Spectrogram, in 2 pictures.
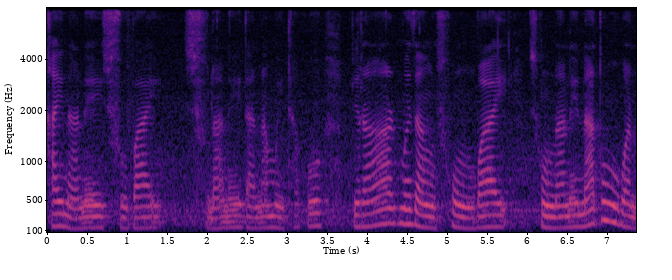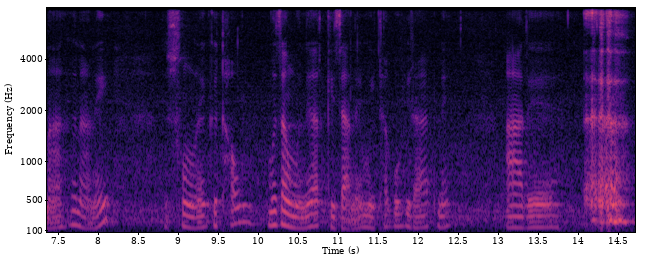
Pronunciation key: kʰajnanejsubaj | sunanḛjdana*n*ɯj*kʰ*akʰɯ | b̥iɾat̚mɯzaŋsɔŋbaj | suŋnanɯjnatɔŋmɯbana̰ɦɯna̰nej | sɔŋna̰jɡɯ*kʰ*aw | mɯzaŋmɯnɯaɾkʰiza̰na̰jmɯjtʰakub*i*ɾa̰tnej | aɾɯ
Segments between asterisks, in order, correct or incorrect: incorrect, incorrect, incorrect, correct

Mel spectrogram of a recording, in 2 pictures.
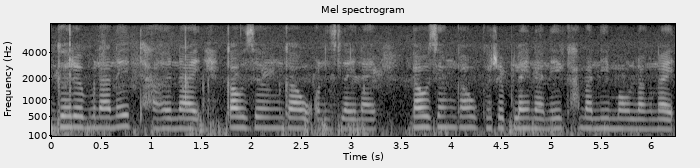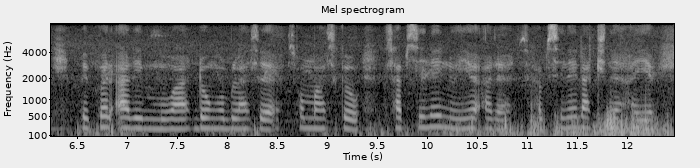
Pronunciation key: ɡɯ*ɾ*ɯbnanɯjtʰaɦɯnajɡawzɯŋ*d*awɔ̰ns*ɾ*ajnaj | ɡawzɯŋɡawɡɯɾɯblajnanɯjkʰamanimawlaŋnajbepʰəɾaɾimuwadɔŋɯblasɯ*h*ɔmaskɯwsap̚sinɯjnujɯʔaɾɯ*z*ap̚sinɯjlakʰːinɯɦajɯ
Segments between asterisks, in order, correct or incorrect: correct, incorrect, incorrect, incorrect, incorrect

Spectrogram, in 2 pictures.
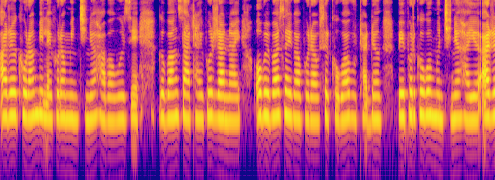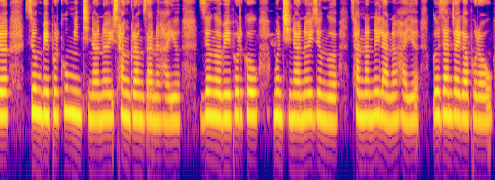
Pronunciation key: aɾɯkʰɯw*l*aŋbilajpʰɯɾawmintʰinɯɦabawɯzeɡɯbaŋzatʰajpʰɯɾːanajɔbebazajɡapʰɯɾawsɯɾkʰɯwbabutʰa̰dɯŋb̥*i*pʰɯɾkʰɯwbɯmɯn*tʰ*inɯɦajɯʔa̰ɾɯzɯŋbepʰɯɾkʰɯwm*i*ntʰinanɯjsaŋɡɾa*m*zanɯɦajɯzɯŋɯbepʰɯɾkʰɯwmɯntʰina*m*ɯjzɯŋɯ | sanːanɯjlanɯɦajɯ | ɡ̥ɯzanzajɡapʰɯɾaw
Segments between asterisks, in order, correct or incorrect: incorrect, incorrect, correct, correct, incorrect, incorrect

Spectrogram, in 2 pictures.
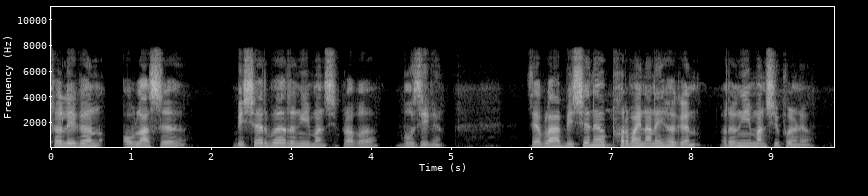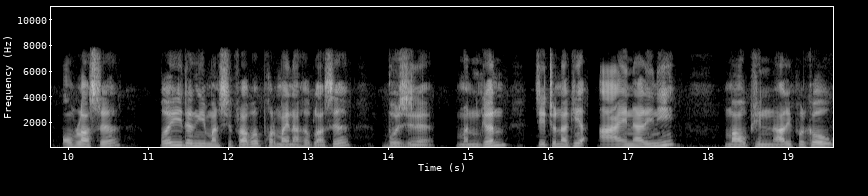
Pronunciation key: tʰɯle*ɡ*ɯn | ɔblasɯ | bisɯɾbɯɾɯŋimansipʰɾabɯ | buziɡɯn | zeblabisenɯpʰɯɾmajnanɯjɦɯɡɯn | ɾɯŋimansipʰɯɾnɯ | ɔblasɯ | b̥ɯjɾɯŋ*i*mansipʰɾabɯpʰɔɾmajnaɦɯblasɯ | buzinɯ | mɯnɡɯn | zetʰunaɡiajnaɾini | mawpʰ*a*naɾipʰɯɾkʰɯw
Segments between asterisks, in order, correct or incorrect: correct, correct, incorrect

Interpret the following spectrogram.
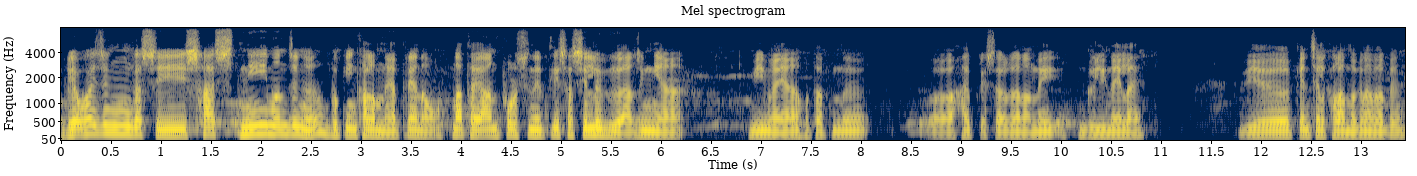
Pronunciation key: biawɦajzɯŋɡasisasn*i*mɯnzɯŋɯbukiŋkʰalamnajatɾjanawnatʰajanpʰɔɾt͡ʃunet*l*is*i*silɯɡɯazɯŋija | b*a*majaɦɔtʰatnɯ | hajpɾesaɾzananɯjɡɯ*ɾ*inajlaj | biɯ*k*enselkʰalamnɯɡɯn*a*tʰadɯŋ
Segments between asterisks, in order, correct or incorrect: correct, correct, incorrect, incorrect, incorrect, correct, correct

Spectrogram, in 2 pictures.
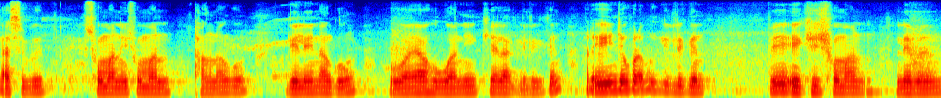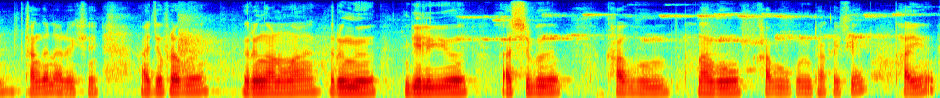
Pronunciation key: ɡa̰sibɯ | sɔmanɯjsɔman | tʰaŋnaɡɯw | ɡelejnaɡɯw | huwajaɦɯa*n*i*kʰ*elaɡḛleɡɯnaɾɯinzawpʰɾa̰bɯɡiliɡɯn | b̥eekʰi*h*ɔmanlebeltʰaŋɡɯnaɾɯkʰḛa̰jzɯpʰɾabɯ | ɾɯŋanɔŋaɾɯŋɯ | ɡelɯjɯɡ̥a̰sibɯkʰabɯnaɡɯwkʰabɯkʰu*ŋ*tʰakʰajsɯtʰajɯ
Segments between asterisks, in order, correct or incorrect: correct, correct, incorrect, incorrect

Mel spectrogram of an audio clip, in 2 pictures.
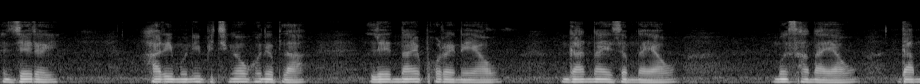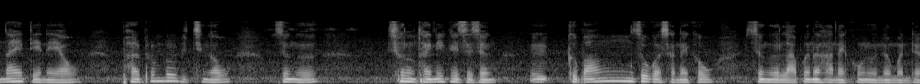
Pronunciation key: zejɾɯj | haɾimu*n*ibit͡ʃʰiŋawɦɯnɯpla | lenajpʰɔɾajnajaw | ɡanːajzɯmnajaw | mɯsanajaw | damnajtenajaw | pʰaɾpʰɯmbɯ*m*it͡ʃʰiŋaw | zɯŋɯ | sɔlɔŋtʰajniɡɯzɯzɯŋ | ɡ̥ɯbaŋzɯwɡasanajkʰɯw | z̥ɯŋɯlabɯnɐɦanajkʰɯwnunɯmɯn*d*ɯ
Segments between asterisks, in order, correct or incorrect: correct, incorrect, correct

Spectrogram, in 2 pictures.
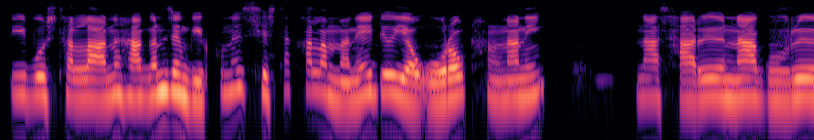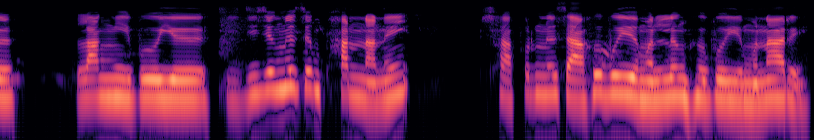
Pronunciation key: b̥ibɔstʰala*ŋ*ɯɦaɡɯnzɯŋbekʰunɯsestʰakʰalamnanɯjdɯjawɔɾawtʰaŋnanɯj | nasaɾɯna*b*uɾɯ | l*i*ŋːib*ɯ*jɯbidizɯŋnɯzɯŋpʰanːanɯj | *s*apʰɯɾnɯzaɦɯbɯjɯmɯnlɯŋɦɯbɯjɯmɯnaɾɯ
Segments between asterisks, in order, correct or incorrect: incorrect, incorrect, incorrect, correct, correct

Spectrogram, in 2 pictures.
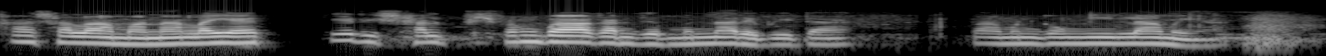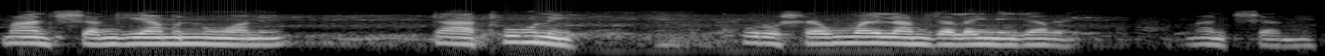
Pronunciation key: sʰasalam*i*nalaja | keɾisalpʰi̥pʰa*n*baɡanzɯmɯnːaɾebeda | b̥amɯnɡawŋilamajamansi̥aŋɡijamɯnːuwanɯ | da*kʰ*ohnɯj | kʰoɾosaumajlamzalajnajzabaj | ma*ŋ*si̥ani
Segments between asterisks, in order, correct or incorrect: incorrect, incorrect, incorrect, incorrect

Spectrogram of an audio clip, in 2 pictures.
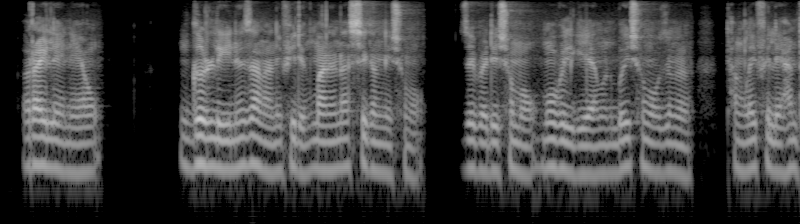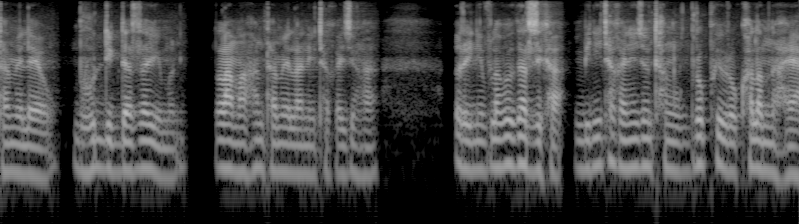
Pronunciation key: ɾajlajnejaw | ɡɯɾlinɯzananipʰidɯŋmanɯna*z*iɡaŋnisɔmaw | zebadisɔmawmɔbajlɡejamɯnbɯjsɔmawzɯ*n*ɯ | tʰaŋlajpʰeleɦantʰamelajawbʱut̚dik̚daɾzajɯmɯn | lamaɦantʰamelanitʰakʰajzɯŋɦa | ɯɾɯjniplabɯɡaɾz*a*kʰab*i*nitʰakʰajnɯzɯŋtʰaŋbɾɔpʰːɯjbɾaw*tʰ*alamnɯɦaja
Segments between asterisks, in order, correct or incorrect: incorrect, incorrect, incorrect, correct, incorrect

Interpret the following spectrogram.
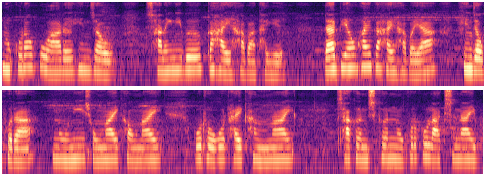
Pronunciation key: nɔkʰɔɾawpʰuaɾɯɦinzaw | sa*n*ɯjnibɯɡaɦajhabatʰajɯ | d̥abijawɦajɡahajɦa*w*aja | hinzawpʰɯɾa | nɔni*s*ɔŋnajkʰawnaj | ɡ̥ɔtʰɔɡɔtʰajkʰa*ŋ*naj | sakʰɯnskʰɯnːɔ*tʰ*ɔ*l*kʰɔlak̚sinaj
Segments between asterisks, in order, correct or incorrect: correct, incorrect, correct, correct, incorrect, incorrect

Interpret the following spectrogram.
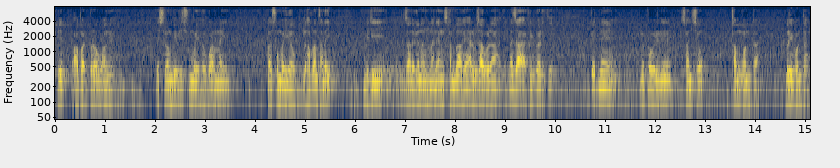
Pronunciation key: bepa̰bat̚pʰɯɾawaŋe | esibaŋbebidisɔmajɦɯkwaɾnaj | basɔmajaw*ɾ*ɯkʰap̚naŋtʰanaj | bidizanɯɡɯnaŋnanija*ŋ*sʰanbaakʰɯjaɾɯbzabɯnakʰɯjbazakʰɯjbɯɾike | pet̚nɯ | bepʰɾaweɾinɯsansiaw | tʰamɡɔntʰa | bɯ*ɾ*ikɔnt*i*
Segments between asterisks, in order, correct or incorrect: incorrect, correct, correct, incorrect

